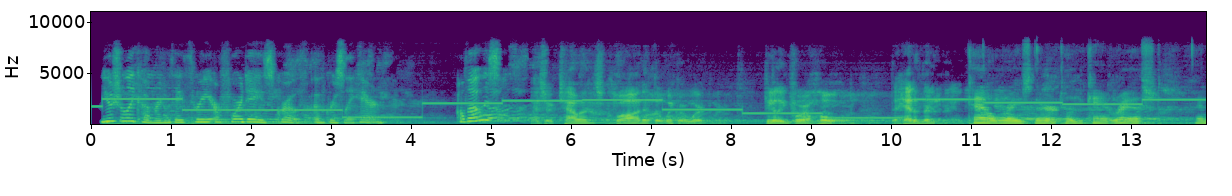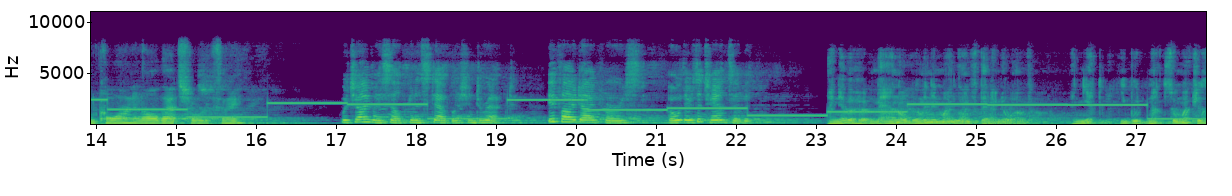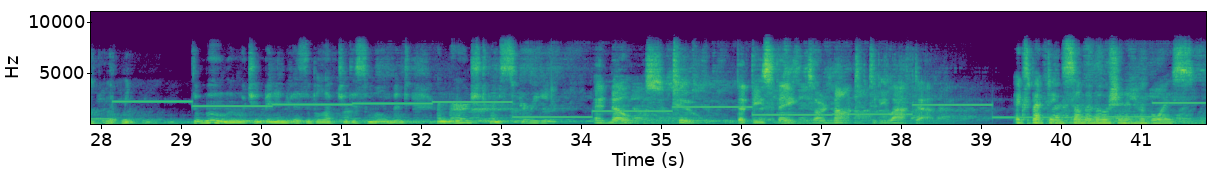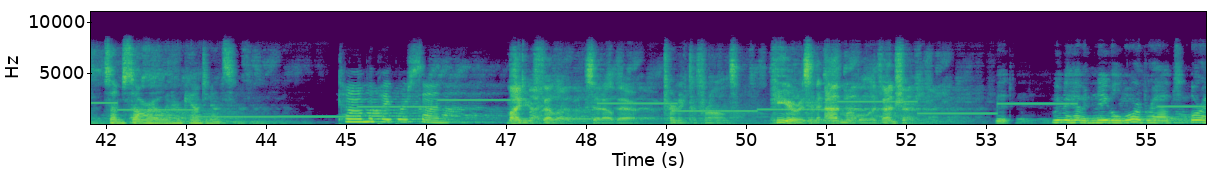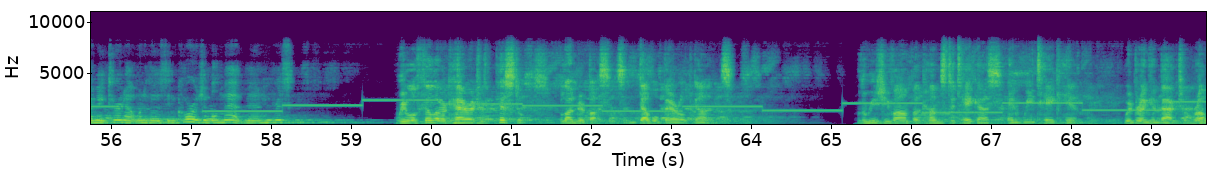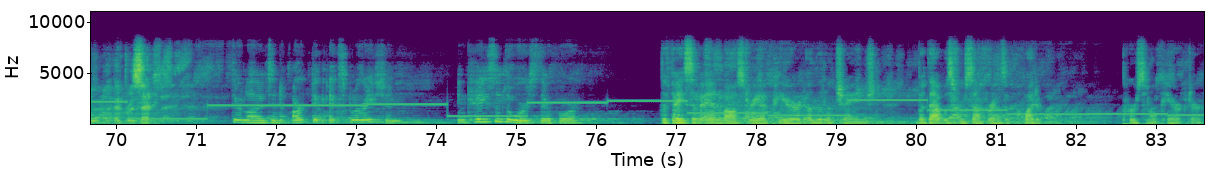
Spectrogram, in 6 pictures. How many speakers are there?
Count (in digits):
9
